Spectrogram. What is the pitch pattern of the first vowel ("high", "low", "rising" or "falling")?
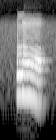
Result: falling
